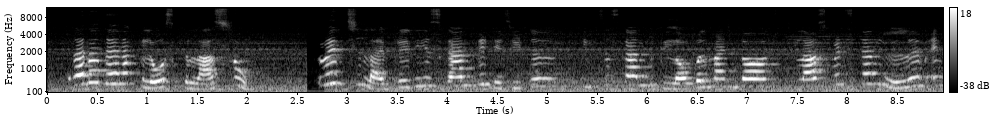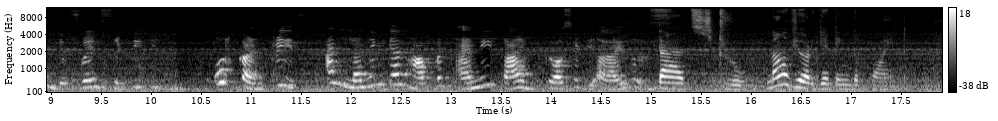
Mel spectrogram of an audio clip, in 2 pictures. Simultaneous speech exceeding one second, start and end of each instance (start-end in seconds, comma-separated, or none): none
